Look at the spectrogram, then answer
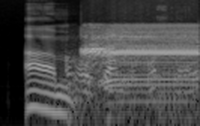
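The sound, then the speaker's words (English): The dive warning alarm of the aircraft carrier USS Enterprise: a short nasal, bleating honk gives way to a loud, harsh, steady buzzing klaxon tone that holds without a break to the end. “It's the warning off of the USS Enterprise.”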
